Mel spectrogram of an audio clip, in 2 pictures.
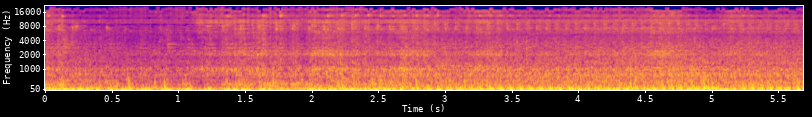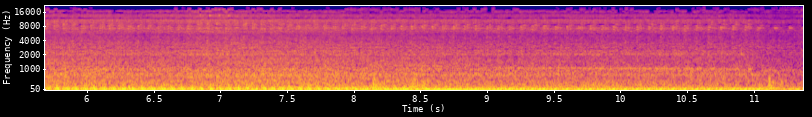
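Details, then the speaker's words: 1972 VW Beetle 1200 flat-four, first run in about two years, warming up; rough lumpy idle with dropped beat and backfire; cylinder two misfiring, spark plug looked mangled, owner plans new plugs and service. "so cylinder two this one's not firing properly what's the backfire so yeah cylinder two is not working i'm not firing properly"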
